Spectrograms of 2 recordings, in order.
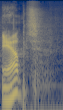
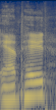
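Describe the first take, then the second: First: The word is said as one syllable. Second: The word is said as two syllables. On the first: The speaker calls it right. "It's just called Amped" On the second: The speaker calls it wrong. "I used to call it Ampade"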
